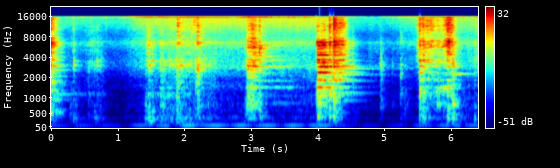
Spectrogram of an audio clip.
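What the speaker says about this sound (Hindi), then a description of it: "अब हम इसको एक थाली में निकाल के जमाएंगे।" Steel utensils clatter and scrape against a metal plate and pan as cooked besan batter is moved, with a faint steady hum beneath the repeated clinks and one louder metallic knock.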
